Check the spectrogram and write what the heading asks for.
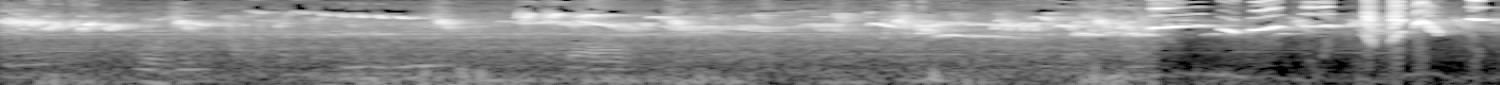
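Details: Kacer, the Oriental magpie-robin, singing to rile rivals into fighting. Scratchy high warbling over steady low background noise, ending with sharp clicks and quick bent whistled notes.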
